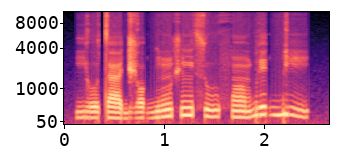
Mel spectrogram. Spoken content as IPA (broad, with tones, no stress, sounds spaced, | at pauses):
j o˨ t a˨ d͡ʒ ɔ˨ ɡ͡b ũ˨˦ ʃ ĩ˦ s u˧ f ɔ̃˧ b e˦ ɡ͡b i˦˨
